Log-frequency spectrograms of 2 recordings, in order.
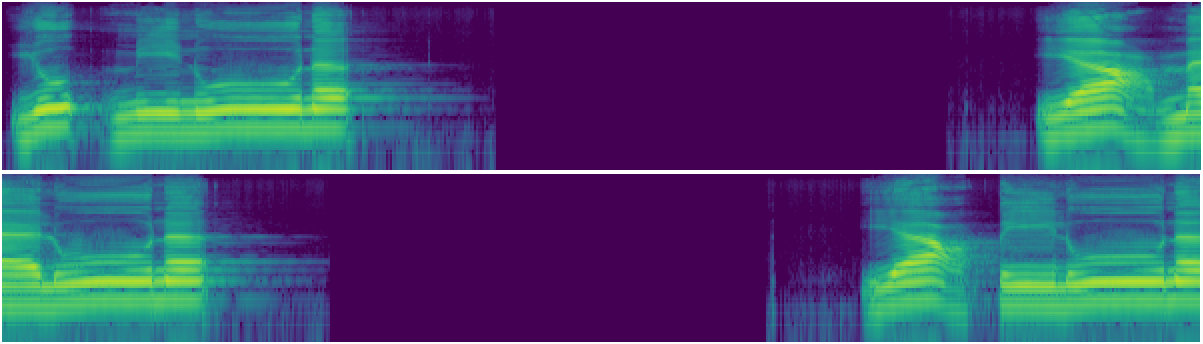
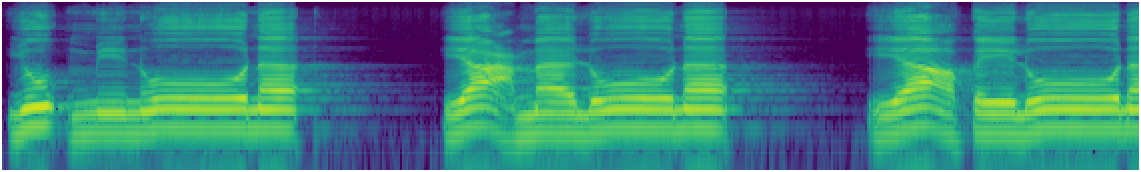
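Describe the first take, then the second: First: يُؤْمِنُونَ and يَعْقِلُونَ with a pure long oo; correct long oo. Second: یؤمنون، یعملون، یعقلون said with an o vowel, not oo; wrong majhul vowel. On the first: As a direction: stretch the oo in يَعْمَلُونَ, pure and round. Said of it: "صحیح تلفظ کے ساتھ ادا کیجیے". (واو معروف کے ساتھ صحیح ادائیگی) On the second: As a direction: say یعملون with an open o sound, the wrong way. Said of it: "واو کو ایسے مجہول پڑھنا". (واو مجہول کے ساتھ غلط ادائیگی) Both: Shown as a demonstration.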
